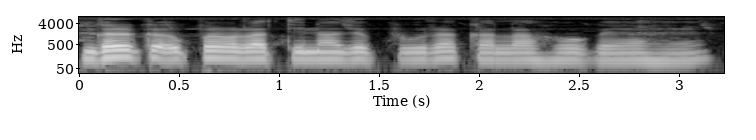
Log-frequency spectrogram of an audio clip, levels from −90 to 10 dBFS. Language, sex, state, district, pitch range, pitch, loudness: Hindi, male, Arunachal Pradesh, Lower Dibang Valley, 120-130 Hz, 125 Hz, -19 LUFS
